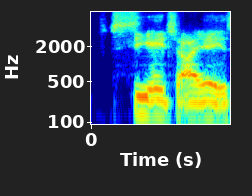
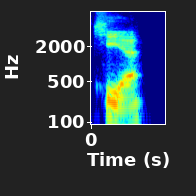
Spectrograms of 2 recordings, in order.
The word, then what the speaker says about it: Chia: And over where I was in, in Kia, which it, it's spelled C H I A. So you think chia like a chia pet, but it's actually pronounced Kia that area was actually pretty warm.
